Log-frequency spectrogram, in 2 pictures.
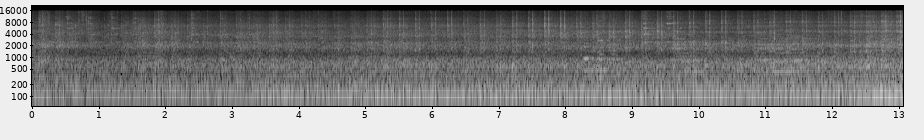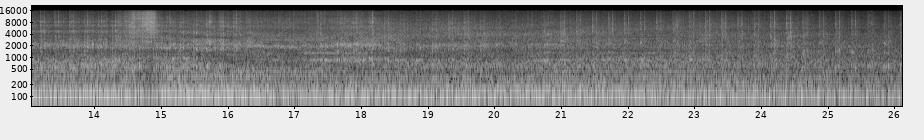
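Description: Diesel locomotive engine running with a deep, steady rumble as it hauls a passenger train slowly past. The rumble grows louder as the engine nears and is loudest from about halfway on, with a short hiss in the middle.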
